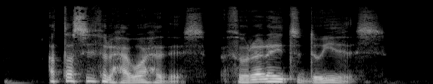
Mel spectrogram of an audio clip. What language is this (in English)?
Kabyle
